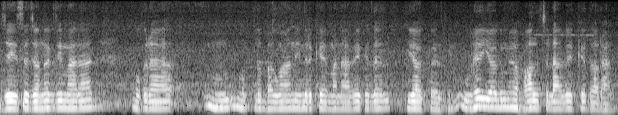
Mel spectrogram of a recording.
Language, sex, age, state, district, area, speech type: Maithili, male, 30-45, Bihar, Sitamarhi, rural, spontaneous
